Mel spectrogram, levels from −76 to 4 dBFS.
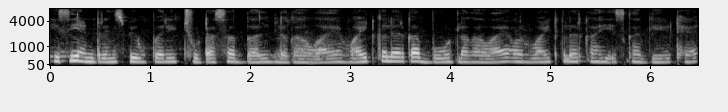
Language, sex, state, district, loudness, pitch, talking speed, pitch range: Hindi, female, Himachal Pradesh, Shimla, -20 LUFS, 195 Hz, 240 wpm, 185-205 Hz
